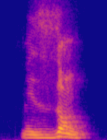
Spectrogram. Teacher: La S entre vocales suena como el zumbido de una abeja. · Tiene una S Exacto. entre dos vocales, entonces suena más arrastrado, como zzz, como zumbido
